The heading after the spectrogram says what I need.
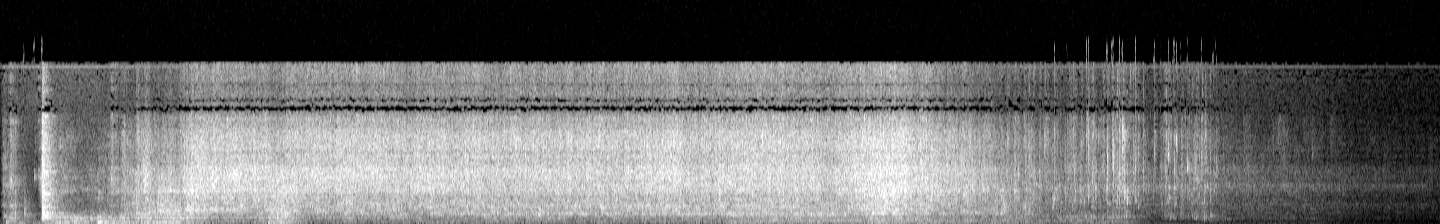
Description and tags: pull the water at home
